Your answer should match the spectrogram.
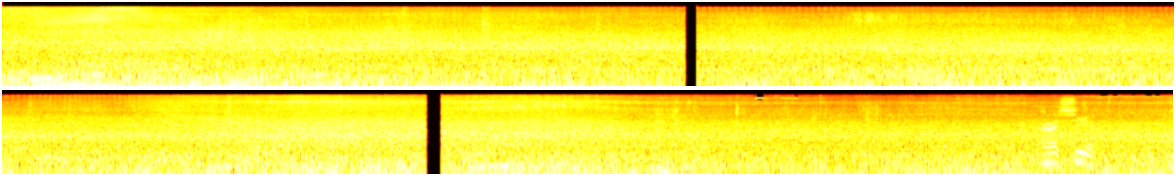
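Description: Steady city road-traffic noise from cars and buses passing on a wide street, with a constant low rumble. The recording cuts out for a split second twice.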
